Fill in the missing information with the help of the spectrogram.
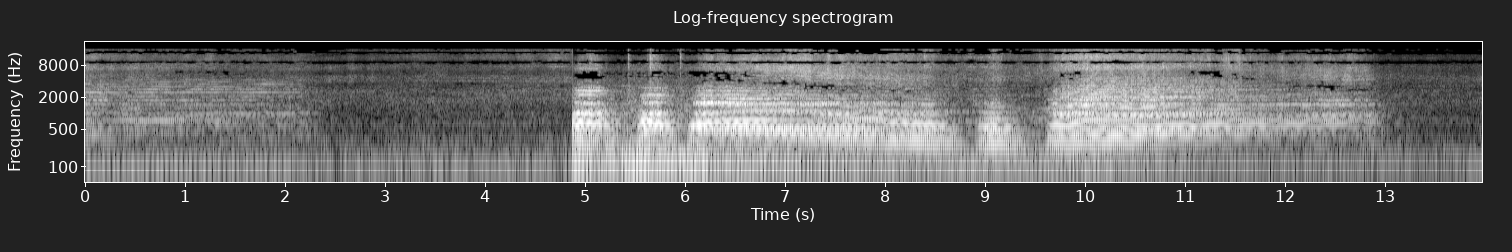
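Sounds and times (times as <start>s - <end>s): locomotive air horn blasts: 0.0s - 2.5s, 4.9s - 13.2s
low rumble of passing train: 0.0s - 13.9s.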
